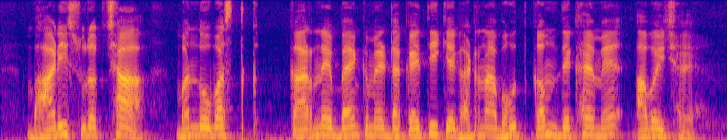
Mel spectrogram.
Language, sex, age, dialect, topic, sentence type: Maithili, female, 31-35, Eastern / Thethi, banking, statement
